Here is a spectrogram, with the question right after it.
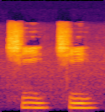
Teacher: the cue sounded like TCH because your tongue was forward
